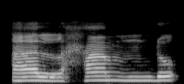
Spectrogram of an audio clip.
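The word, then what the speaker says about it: الحمد: Jangan sampai mantul, betul-betul dimatikan. Alhamdu. Jadi enggak alhamdu.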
